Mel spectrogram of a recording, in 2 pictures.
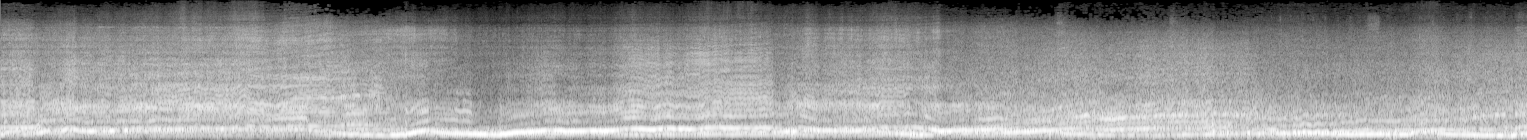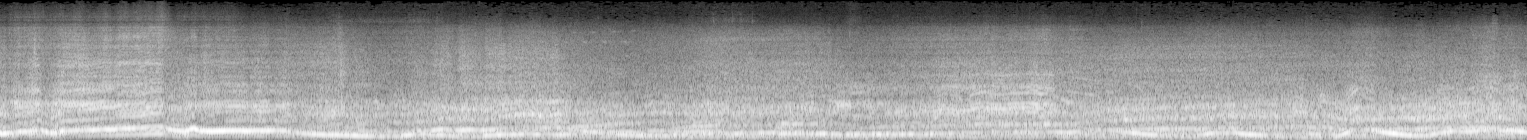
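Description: Autocross racing buggy engine at full race pace on a dirt track, its revs climbing and dropping back again and again as it drives through corners.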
